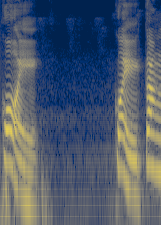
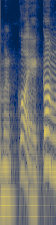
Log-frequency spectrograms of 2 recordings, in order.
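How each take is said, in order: First: ก้อยกั้ง with กั้ง sung in the special rising tone; teacher sings ก้อยกั้ง with กั้ง in its special rising tone. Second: Spoken ก้อยกั้ง, กั้ง in the special tone; teacher explains ก้อยกั้ง in a plain speaking voice; special tone demo. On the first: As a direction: chant ก้อยกั้ง giving กั้ง the extra tone. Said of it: "ไม่ใช่ก้อยนะครับ ก้อยกั้ง". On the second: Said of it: "กั้ง เสียงโทพิเศษ". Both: Shown as a demonstration.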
